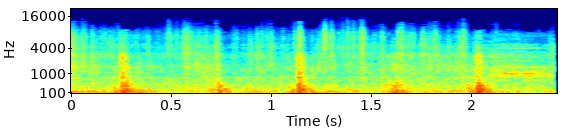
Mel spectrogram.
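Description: Heavy rain pours from a rain-wrapped wedge tornado near Dimmitt, Texas, a dense steady hiss with periodic low thumps and rumbles from wind buffeting, loud and alone without voices.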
